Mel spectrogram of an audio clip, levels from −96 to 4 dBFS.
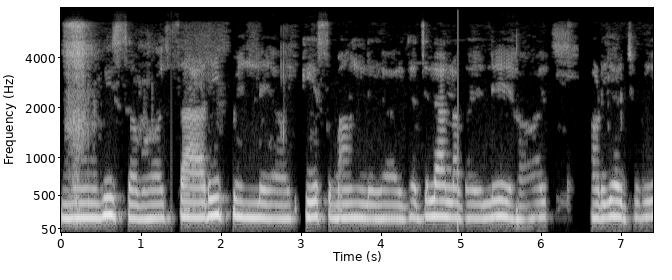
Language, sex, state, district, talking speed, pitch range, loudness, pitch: Hindi, female, Bihar, Sitamarhi, 80 wpm, 190-205 Hz, -15 LUFS, 195 Hz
